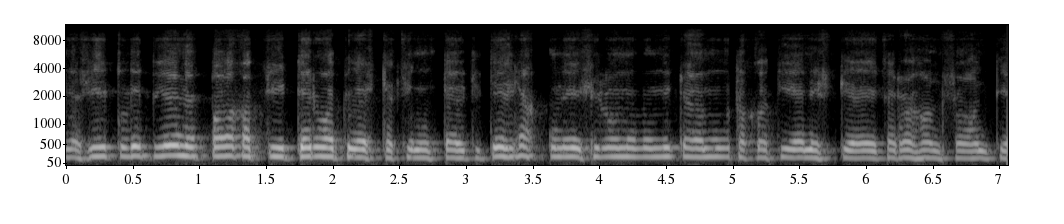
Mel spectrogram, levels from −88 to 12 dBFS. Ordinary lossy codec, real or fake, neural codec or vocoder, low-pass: Opus, 24 kbps; fake; codec, 44.1 kHz, 2.6 kbps, SNAC; 10.8 kHz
